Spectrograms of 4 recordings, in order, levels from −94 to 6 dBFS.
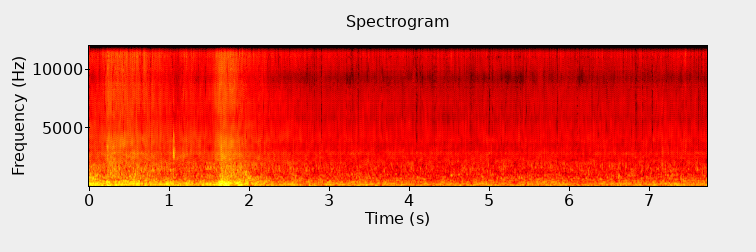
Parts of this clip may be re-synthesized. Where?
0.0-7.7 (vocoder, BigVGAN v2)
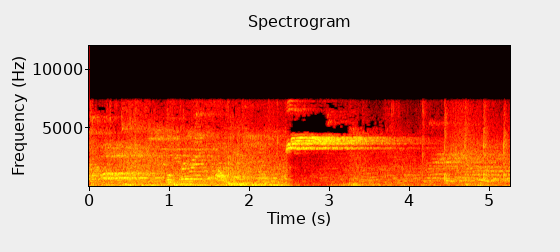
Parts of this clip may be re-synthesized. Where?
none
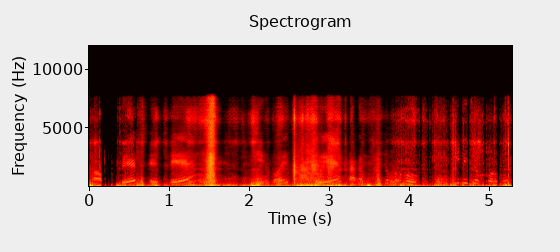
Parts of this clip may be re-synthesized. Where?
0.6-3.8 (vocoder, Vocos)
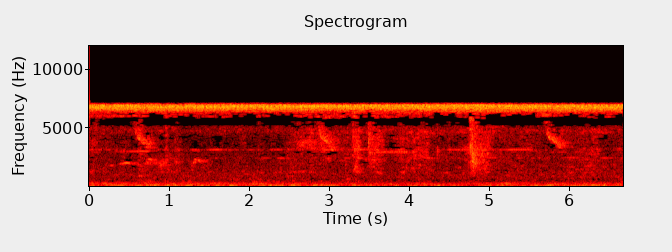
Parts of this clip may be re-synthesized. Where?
none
